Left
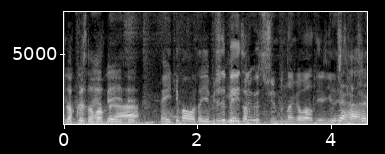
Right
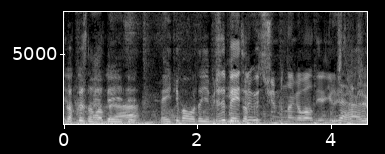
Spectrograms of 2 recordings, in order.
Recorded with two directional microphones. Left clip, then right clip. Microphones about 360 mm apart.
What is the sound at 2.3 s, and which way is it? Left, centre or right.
Speech, centre.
